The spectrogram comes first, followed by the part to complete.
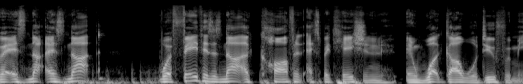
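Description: Over a very clean recording with a silent background, a man with a fairly low pitch, a bright, sharp tone and vocal fry speaks in an animated tone at a moderate pace. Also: lively intonation. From Japanese heritage. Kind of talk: bible teaching talk. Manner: casual.

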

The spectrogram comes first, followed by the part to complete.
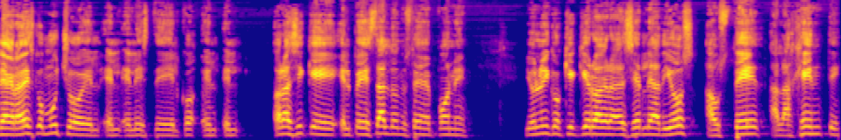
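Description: Using a plain, everyday voice, a man talks at a moderate pace with a fairly high pitch. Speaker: comedian. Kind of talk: casual chat.

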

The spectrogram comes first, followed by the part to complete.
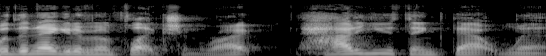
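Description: Delivered at a fairly quick pace with lively intonation, this is a plain, everyday voice on a very clean recording with a silent background. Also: man. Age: 30s. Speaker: podcast host and author. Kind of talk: casual interview conversation.

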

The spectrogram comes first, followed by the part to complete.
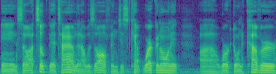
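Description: A man with an American accent speaks in a very deep, low voice. He keeps a moderate pace with ordinary pitch variation. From New Jersey. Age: 40s. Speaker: author. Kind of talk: casual interview.

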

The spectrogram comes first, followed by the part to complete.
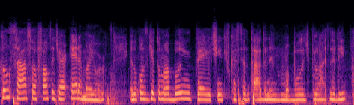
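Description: A woman at a fairly high pitch and moderate pace, over noticeable background noise. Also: ordinary pitch variation. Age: 20s. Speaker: patient with cystic fibrosis. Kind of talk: personal testimony. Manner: casual.

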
